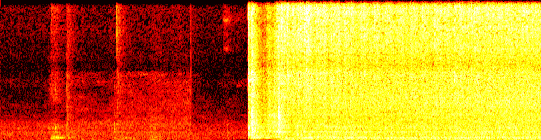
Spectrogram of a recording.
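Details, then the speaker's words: Vauxhall Viva HC barn find: quiet clicks, then catches abruptly and settles to steady idle on fuel poured into the carburettor; ignition seems fine but it isn't getting fuel, owner suspects supply/filter, before repair. "she seems to be fair and nice but not getting fuel"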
